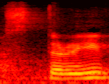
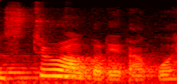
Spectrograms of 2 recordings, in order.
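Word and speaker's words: struggle: 이거를 str러 스트리 막 이러는 거예요. 그래서 이건 스트라글이라고 해.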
